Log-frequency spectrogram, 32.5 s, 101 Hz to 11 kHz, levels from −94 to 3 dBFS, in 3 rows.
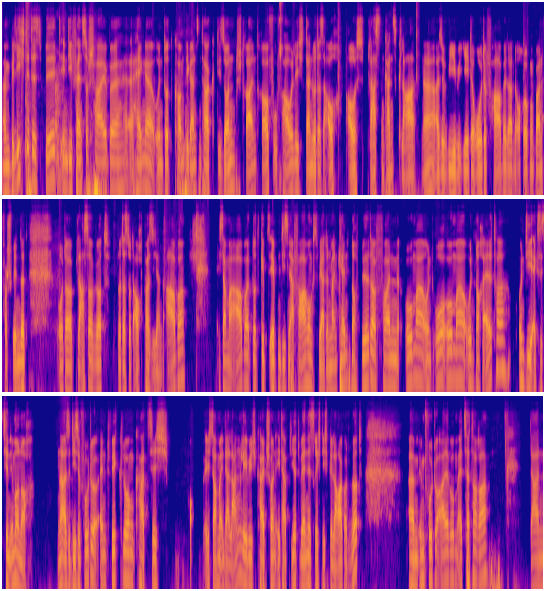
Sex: male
